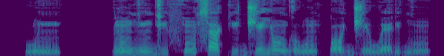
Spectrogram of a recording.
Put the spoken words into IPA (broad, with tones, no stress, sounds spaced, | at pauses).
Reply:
w ĩ˨ | ɾ ũ˦ ɡ ĩ˦ ɡ i˧ f ũ˦ s a˦ k i˧ d͡ʒ e˦ j ɔ̃˦˨ ɡ o˨ w ũ˨˦ k͡p ɔ˧ d͡ʒ e˧ w ɛ˧ ɾ i˨ ɡ ũ˨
